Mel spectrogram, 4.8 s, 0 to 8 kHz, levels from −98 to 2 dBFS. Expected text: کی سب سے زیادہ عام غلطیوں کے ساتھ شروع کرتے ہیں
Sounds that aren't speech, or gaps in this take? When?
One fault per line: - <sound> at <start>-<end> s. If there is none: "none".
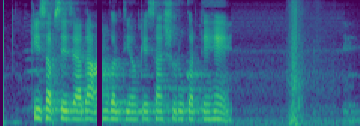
- dropout at 1.3-1.4 s
- whoosh at 3.8-4.5 s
